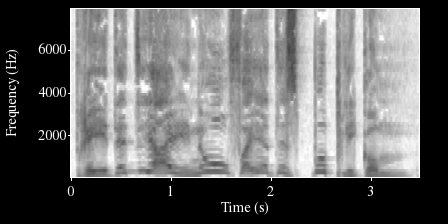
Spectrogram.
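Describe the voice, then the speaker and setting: Ein Mann, der einen pompösen Zirkusdirektor spielt, der in gedehnten, krähenden Ausrufen Reden hält. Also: male voice, wildly swooping pitch, takes it slowly, vocal fry, breathy edge, no echo, clean studio sound, heavily acted. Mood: grandly declaiming. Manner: grandly declaiming, crowing falsetto shouts. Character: pompous male circus director, loves giving speeches.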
